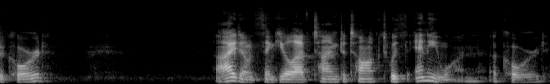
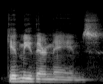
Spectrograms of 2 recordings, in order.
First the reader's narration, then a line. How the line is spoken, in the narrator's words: said Accord, quickly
